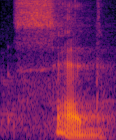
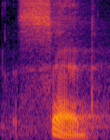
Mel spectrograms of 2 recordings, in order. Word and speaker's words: said: Well, phonics tell us that we should be making the A sound there, and it should come out as said, but it doesn't. We use short E, and we make the sound said, said.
